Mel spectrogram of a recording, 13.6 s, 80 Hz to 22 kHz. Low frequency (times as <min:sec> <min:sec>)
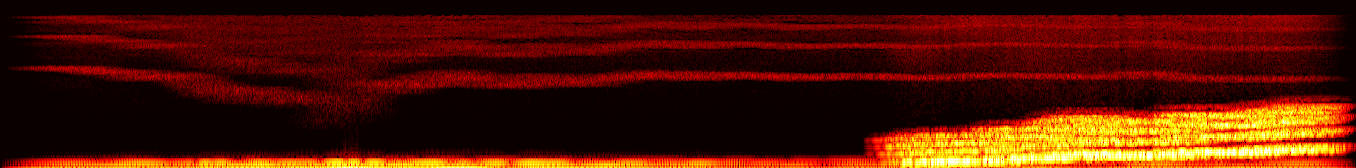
0:08.7 0:13.5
